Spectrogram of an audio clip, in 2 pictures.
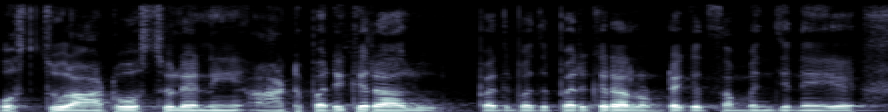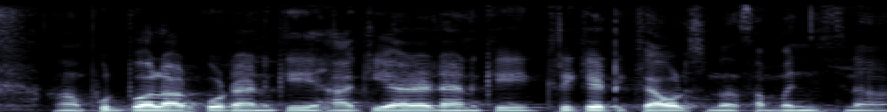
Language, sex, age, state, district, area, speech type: Telugu, male, 30-45, Andhra Pradesh, West Godavari, rural, spontaneous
